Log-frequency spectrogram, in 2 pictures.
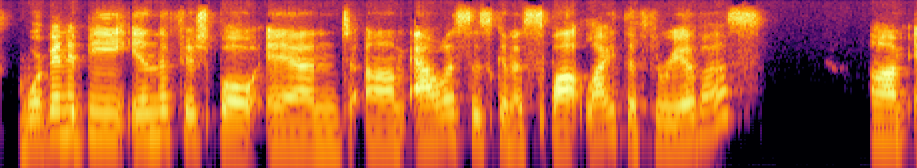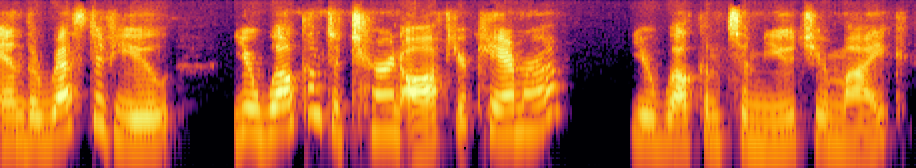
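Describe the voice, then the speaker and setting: Older woman facilitating, animated and emphatic. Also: medium pitch. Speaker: host, workshop facilitator. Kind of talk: informal online workshop discussion. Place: indoors on a video call. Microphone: wired earphone headset.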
